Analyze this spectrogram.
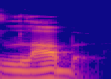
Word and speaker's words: Lobo: No, for some reason it says Lobo, but they pronounce it as Labo, right?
